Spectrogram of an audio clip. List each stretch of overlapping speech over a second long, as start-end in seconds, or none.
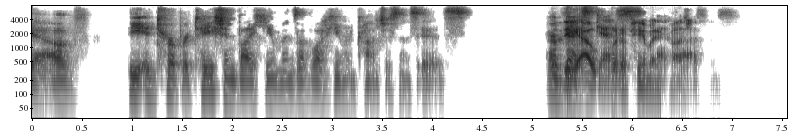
5.2-6.6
